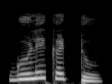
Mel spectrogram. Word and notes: ಗುಳೆಕಟ್ಟು: guḷe kaṭṭu

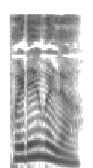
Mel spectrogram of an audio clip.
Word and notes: ಪಡೆವಳ: kannada

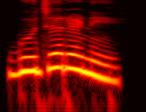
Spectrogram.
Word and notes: ಗುಜರಾನು: gujarānu

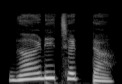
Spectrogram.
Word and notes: ಘಟಚೇಟಿ: ghaṭa cēṭi

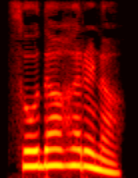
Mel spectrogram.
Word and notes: ಸೋದಾಹರಣ: kannada

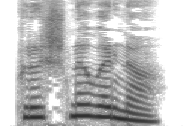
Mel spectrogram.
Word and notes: ಕೃಷ್ಣವರ್ಣೆ: křṣṇa varṇe

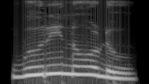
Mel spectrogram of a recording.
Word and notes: ಗುರಿನೋಡು: guri nōḍu; kannada

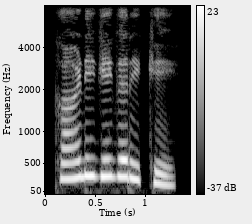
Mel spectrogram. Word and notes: ಕಾಡಿಗ್ಗರಗೆ: Kannada

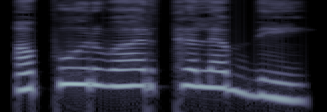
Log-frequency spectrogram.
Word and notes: ಅಪೂರ್ವಾರ್ಥಲಬ್ಧಿ: Kannada

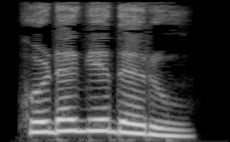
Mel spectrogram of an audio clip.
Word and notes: ಖಡುಗಧಾರೆ: khaḍuga dhare

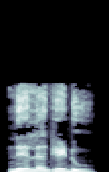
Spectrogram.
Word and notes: ನೆಲಗೆಡು: nelageḍu

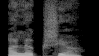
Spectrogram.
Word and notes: ಅಲಕ್ಷ್ಯ: alakṣya

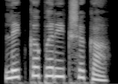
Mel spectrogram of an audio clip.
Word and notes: ಲೆಕ್ಕಪರೀಕ್ಷಕ: Kannada

